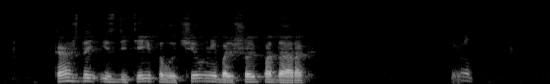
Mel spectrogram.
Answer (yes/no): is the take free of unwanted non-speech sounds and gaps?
no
